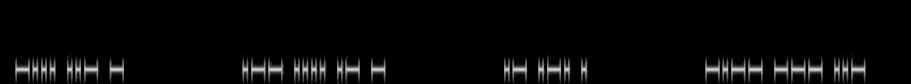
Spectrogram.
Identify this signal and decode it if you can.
Morse code, heard as a keyed tone, about 28 wpm, 700 Hz. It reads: BUT WHAT ARE YOU
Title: 4x Word-Spacing - Sentences from Top 100 Words - 28wpm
